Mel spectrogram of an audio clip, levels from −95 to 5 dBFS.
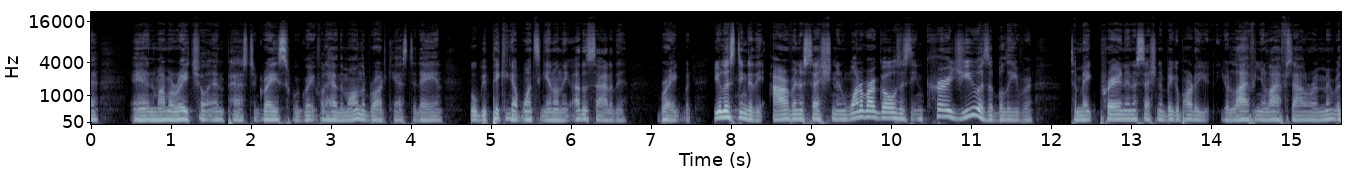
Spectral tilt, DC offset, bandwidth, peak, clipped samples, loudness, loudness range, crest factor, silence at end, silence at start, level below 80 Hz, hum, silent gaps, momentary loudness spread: -5.5 dB/octave; under 0.1%; 15.5 kHz; -12 dBFS; under 0.1%; -33 LUFS; 5 LU; 20 dB; 0 s; 0 s; -52 dBFS; none; none; 12 LU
